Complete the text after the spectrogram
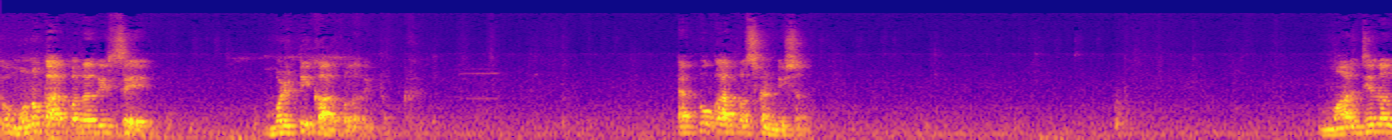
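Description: A middle-aged man speaks calmly and clearly, in short bursts with pauses, close by.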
